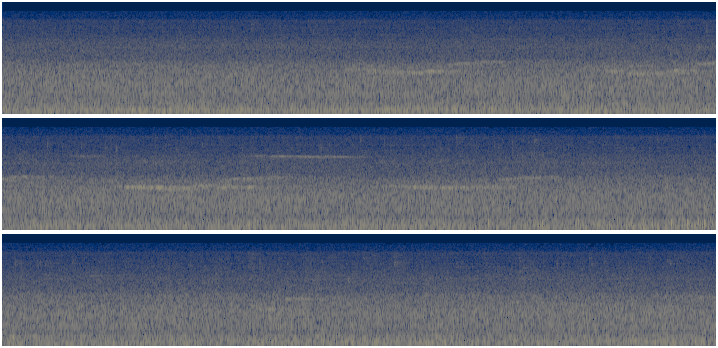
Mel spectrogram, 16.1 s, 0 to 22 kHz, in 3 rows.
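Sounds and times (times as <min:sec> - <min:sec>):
faint wavering whistles: 0:02.6 - 0:09.6.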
